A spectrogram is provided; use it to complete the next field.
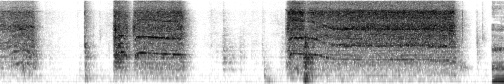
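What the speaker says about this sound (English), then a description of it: "And now it's time to screw our top down." A cordless drill whirs in several bursts, short pulses and then a long steady run, driving screws into a workbench top, close up with no talking.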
